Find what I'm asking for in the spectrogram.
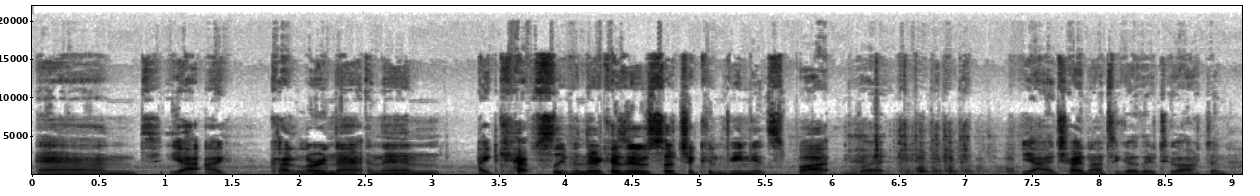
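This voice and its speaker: A man's voice: low voice, animated, moderate pace, a little hiss or hum. Laid-back man streaming from his car. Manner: laid-back storytelling, swears freely. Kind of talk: casual live-stream chat reading comments. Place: inside a parked vehicle.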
